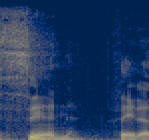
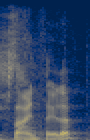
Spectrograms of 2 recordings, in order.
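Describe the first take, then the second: First: The first word rhymes with 'pin'. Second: The first word rhymes with 'line'. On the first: The speaker calls it wrong. "Please do not say sin theta. That's not what that says" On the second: The speaker calls it right. "We're going to say sine theta"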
